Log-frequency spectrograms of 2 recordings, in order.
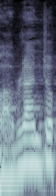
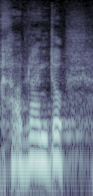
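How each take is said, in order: First: The word begins directly with the vowel. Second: The word begins with a breathy h sound. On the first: This is how the speaker's own variety says it. "yo digo hablando" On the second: This is how people in another region say it. "hay quienes le pronuncian hablando"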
